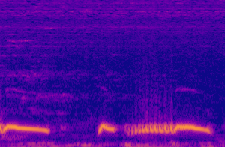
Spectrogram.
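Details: Albino dove singing, its voice described as sharp and melodious: a long, steady purring coo, a pause, a short clipped note, then a rolling, trilled coo that ends in a smooth drawn-out tone.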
